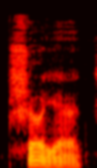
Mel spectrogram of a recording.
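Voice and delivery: a faint last شاید; fading to almost nothing. A narrator's reading. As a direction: let شاید die away into silence. Narrator trailing off in doubt.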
